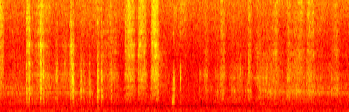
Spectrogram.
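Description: Light rustling and small scratchy ticks of a black cardstock box base being handled and turned over in the hands.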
